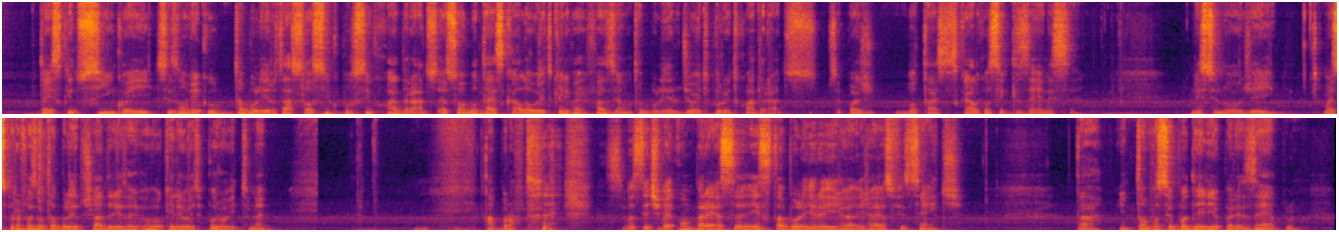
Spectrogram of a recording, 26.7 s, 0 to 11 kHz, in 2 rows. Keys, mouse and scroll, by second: 4.1-5.4 drag, 8.6-10.9 drag, 12.7-13.8 drag.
